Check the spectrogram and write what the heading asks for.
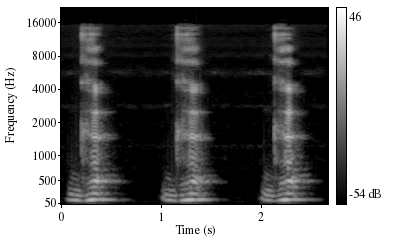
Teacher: Say g, a g with a puff of air.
